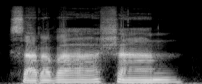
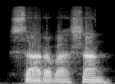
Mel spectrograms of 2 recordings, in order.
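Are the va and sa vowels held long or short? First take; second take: long; short. First: The va and sa vowels are held long. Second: The va and sa vowels are short. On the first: The speaker calls it right. "Chữ Va là chúng ta đọc hai nhịp và chữ Sa này chúng ta đọc hai nhịp" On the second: The speaker calls it wrong. "Chứ chúng ta không đọc là Sarvashan"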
